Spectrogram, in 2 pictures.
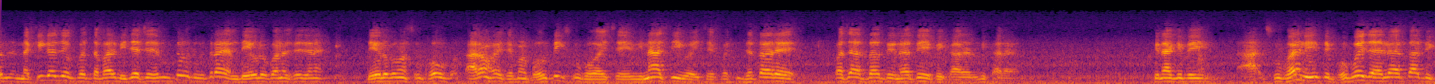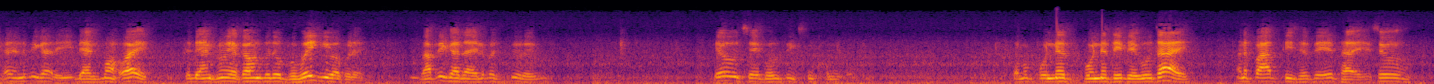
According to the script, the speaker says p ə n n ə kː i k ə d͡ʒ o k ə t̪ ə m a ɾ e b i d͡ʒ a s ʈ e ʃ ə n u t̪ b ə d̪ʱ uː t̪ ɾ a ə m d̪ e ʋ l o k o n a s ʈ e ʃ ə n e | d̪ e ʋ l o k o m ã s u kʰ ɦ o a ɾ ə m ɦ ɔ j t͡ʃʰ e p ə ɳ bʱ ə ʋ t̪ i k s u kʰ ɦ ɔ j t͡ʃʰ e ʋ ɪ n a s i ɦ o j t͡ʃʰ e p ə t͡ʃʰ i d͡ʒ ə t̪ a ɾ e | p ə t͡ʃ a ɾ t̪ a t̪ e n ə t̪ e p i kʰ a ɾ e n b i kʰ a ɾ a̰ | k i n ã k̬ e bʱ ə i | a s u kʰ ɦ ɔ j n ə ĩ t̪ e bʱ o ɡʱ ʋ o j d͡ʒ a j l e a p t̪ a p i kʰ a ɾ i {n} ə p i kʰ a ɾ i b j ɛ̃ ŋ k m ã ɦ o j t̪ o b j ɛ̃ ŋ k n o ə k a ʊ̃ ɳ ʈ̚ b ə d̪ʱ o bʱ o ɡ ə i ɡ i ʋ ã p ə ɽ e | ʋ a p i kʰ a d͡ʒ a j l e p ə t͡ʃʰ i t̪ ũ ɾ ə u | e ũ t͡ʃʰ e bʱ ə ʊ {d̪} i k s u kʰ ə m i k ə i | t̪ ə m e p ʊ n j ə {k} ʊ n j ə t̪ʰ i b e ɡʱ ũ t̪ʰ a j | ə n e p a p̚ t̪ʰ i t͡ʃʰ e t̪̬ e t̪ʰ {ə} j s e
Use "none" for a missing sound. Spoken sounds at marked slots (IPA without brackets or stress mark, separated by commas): n, t̪, p, a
